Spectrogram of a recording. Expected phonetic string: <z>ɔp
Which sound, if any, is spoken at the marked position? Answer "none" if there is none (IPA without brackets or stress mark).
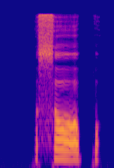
s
